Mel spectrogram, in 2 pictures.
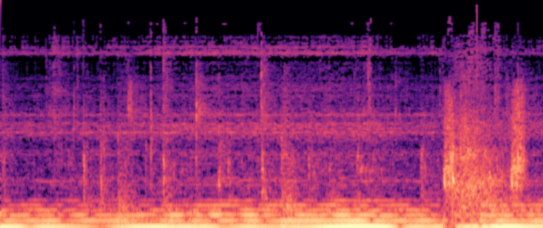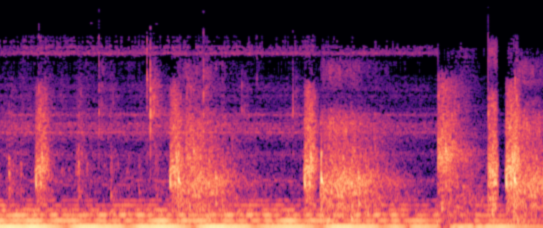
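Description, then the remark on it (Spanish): Intriguing, moody soundtrack music for the dance show Berro at Danza Málaga in the Teatro Cervantes: deep sustained drones hum underneath while scattered noisy swells and rumbling hits rise and fade. No one speaks. “Intrigante banda sonora la que estamos escuchando.”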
